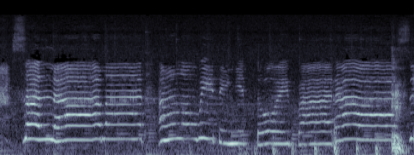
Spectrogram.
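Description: A woman singing a slow song melody solo, one voice holding long notes in short phrases with brief breaks between them.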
